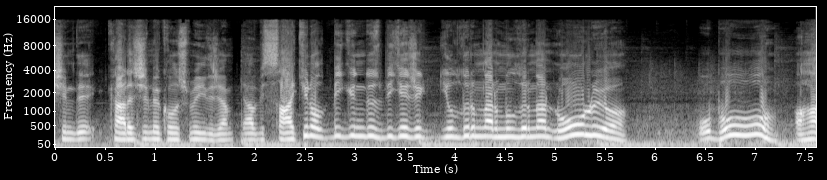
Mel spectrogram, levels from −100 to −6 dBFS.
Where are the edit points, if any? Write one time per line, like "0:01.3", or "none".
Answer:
0:01.8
